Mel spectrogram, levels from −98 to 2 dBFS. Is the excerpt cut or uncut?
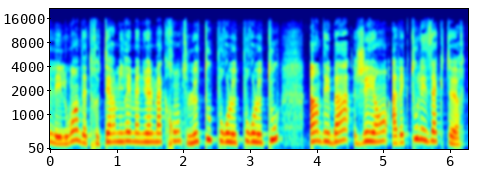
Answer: cut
